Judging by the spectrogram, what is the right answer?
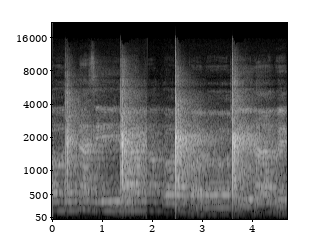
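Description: A worship song sung by voices with hand claps on the beat, four sharp claps about a second apart.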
